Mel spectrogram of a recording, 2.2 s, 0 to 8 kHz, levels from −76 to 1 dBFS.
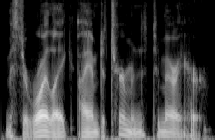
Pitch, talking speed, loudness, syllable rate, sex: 90 Hz, 225 wpm, -18 LUFS, 6.8 syllables/s, male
